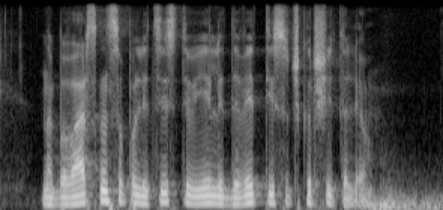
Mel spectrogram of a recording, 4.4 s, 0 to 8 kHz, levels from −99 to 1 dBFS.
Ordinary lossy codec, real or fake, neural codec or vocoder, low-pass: none; real; none; 7.2 kHz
